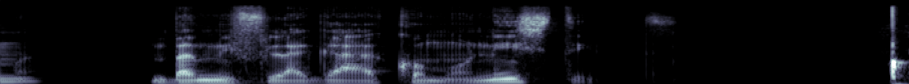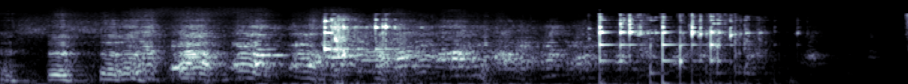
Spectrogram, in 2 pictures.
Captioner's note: laughter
